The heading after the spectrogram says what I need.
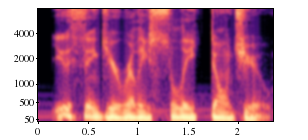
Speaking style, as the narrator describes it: said, chuckling

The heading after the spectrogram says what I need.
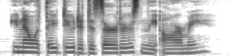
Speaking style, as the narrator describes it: She said, her voice deadly calm

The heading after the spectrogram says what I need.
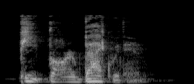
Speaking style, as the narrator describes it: Witzer whispered

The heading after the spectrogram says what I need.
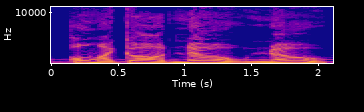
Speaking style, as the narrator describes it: cried Lucille

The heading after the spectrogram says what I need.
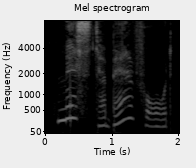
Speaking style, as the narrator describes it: exclaimed an amazingly sweet voice

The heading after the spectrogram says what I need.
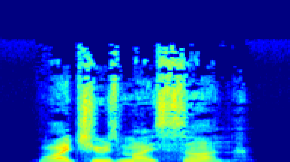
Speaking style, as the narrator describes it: Finn said gruffly

